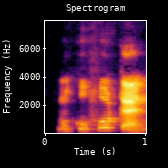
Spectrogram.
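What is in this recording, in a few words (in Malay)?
"mengkufurkan", Malay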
